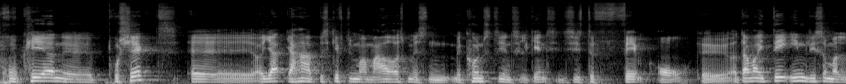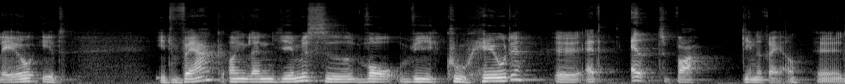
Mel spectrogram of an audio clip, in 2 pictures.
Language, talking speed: Danish, 170 wpm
